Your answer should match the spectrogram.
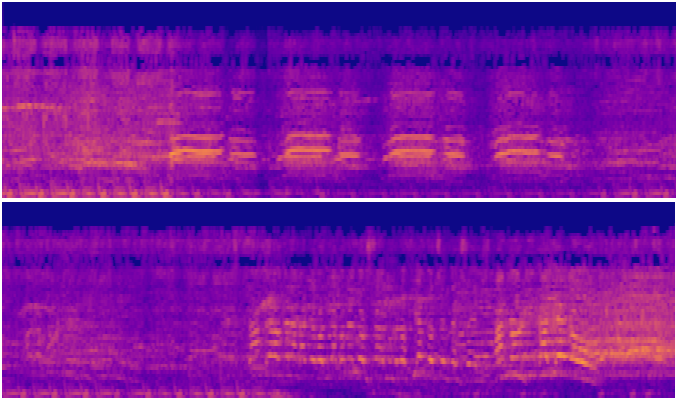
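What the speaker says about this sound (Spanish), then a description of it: "En el momento de adjudicarse campeón, el público empezó a gritar tongo" At a bodybuilding competition, an audience shouts and jeers in rhythmic repeated chants, a loud crowd roar with whoops that swells and then breaks into scattered yelling.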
